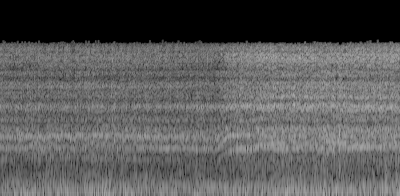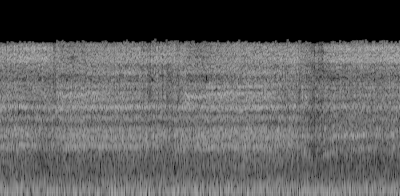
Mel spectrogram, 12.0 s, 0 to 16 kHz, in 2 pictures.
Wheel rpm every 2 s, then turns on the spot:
70, 80, 120, 120, 110, 100.
none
